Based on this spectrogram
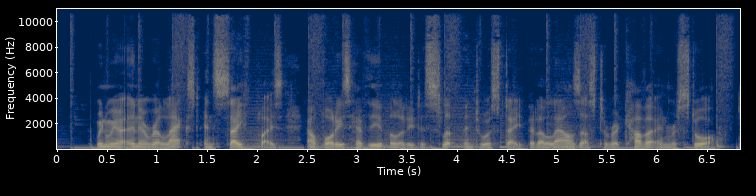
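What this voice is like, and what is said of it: British accent. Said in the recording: “the British accent makes things sound more intelligent”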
